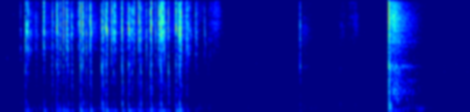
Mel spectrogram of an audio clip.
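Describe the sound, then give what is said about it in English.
A sticker is peeled off a leave-in conditioner bottle, making a faint, dense crackling rustle for about two seconds. Two separate short, crisp ticks follow after a pause. “I'm doing ASMR. Taking off the sticker.”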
